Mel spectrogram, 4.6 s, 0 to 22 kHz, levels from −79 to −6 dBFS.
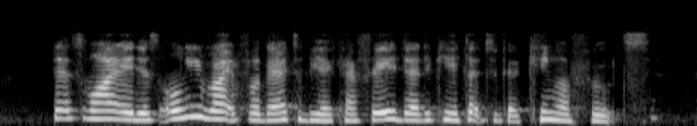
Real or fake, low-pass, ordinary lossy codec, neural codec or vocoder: fake; 7.2 kHz; Opus, 16 kbps; codec, 44.1 kHz, 2.6 kbps, SNAC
